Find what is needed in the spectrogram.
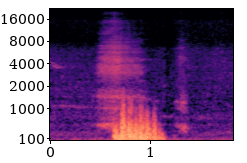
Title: sneezing on my elbow (he/they)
